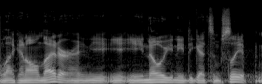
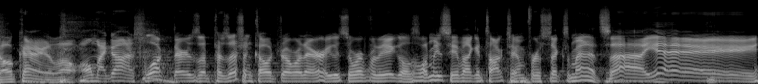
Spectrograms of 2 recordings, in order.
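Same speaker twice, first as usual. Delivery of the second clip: pitched-up teasing send-up, stretched-out "yay"; 7 semitones higher than usual. Talking about the combine, the speaker acts out the collective media. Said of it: "Is that your impression of yourself?".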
